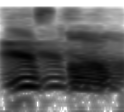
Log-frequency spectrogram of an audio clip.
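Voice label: "oscar", male synthesized announcer voice; blizzard; hlvox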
